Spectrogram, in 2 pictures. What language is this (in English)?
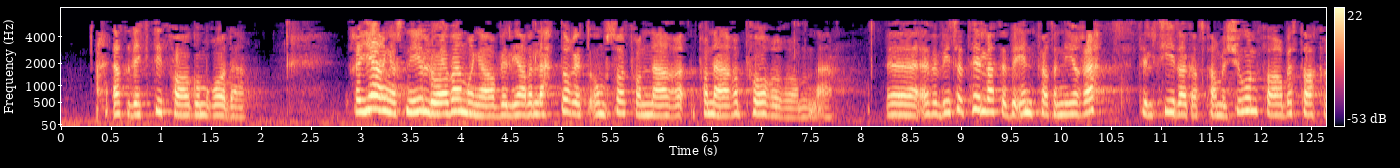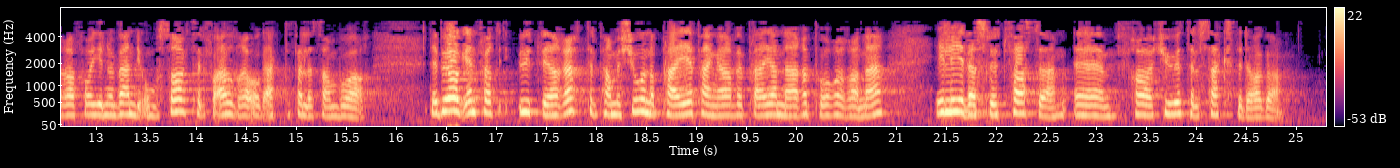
Norwegian Nynorsk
